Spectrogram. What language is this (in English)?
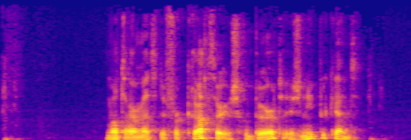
Dutch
